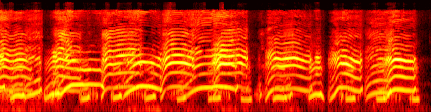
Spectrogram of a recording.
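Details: Newborn puppies with their recently whelped mother, giving a rapid series of about eight arched, rising-then-falling whining yelps, each under half a second with short gaps, with no other clear sounds.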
